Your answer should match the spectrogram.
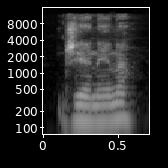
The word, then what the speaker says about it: Gianina: Gianina.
